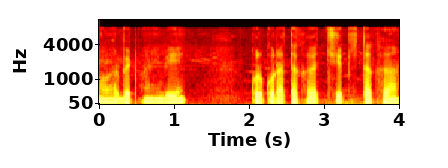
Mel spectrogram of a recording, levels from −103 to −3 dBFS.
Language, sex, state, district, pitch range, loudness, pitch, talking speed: Garhwali, male, Uttarakhand, Uttarkashi, 115-125 Hz, -17 LUFS, 120 Hz, 105 wpm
